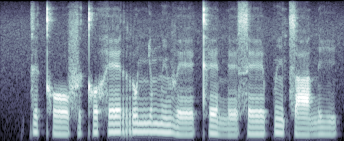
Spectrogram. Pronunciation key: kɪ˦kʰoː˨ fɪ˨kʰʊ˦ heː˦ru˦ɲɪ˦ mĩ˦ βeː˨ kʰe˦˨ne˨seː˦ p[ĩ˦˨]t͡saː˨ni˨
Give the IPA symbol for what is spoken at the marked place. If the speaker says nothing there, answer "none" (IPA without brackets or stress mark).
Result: ĩ˦˨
